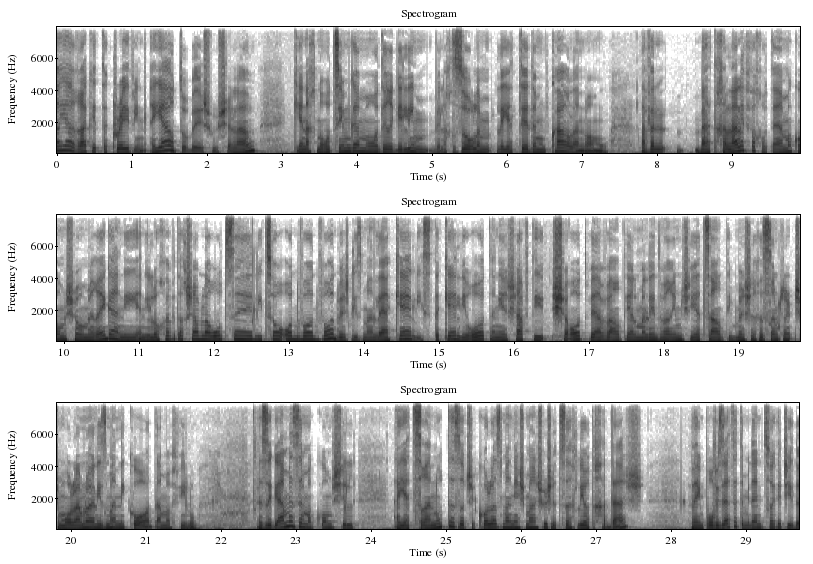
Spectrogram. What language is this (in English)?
Hebrew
